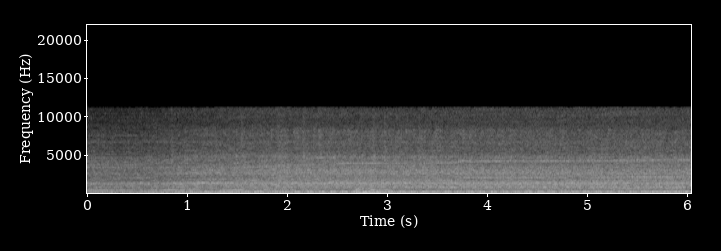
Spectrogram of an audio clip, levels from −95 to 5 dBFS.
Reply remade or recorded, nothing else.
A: remade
